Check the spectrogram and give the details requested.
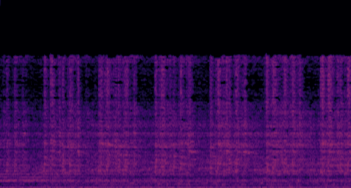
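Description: A train running: a steady, low engine rumble with a constant hum.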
